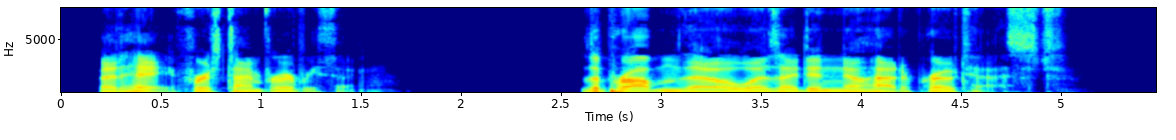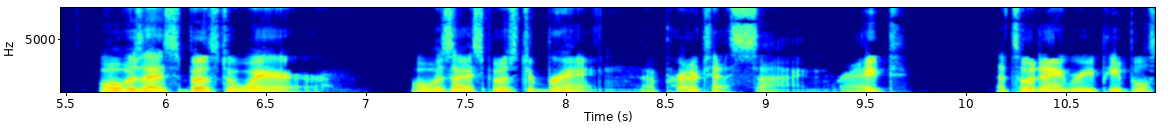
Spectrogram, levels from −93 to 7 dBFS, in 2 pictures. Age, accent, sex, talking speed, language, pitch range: 30-49, American, male, 195 wpm, English, 80-100 Hz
